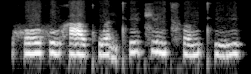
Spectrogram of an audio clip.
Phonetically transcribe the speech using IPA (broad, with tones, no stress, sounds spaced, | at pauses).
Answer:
x o˧˥ ʊ̯ x u˧˥ x ɑ˧˥ ʊ̯ kʰ w ə̰˨˩ n t̪ʰ y˥˧ t͡ɕ y˥˩ n t͡sʰ ɤ˧˥ ŋ t̪ʰ y˧˥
